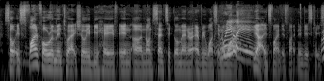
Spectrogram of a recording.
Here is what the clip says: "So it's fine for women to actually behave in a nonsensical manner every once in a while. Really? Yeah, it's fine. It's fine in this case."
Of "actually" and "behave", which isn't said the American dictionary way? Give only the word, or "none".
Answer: none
